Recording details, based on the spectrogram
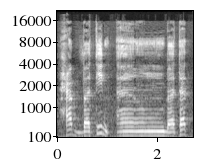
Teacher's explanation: نون ساکن کے بعد با ہے، تو ایسے میں چھوٹی سی ایک میم لائی جاتی ہے، میم منقلب جسے کہتے ہیں. غنہ ہوگا یہاں پر بھی.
